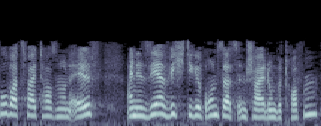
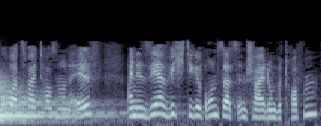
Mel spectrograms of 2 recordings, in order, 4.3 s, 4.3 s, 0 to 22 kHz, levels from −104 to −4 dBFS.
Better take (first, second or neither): first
